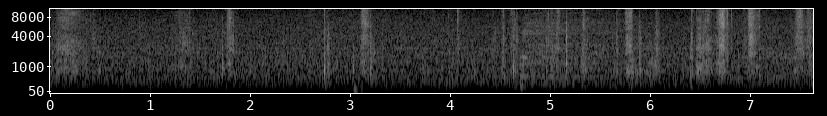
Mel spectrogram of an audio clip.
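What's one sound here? A sponge dabs and rubs on paper over a stencil.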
